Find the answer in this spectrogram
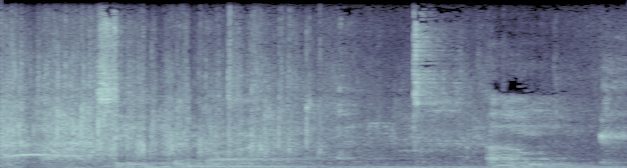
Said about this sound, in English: Yeah, it's a steampunk Gryffindor. Awesome. You're getting applause for that.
